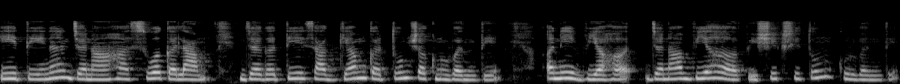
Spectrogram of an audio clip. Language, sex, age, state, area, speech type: Sanskrit, female, 18-30, Assam, rural, spontaneous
